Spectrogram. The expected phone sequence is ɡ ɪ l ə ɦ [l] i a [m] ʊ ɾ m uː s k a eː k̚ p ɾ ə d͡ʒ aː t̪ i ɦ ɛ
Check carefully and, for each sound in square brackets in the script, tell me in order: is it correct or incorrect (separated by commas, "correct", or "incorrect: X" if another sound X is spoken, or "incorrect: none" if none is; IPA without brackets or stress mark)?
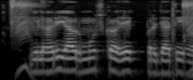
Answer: incorrect: ɾ, incorrect: none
